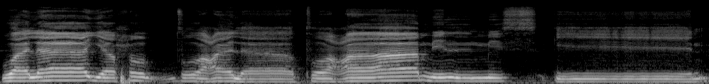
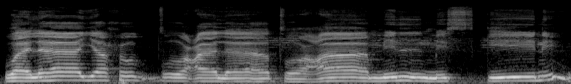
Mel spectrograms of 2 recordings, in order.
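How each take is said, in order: First: Very slow chant, holding المسكين long onto a closed n; pausal ending. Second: Slow chant ending المسكين with an audible short "ni"; voweled ending. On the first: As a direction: stop on المسكين with no final vowel. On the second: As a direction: sound a final i on المسكين. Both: Shown as a demonstration. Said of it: "যদি থামেন তাহলে বলতে হবে".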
